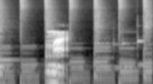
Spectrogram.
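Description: A man's voice says a short word in Thai, over quiet background music with steady held tones.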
